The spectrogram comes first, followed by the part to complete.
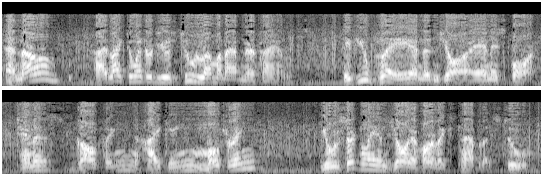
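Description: Very animated 1930s radio ad announcer, man. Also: on the high side, normal speed. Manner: formal, sales-minded delivery. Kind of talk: scripted 1930s radio advertising. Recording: muffled 1930s radio recording, faint noise.

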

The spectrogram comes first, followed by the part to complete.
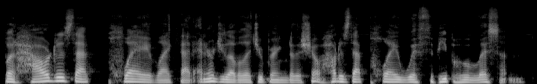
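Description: A man's voice: fairly low pitch, a little fast, mellow, dry recording, studio quality. Rambling, jokey man hosting a podcast. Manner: rambling, jokey, self-interrupting. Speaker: podcast host. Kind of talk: casual interview chat.

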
